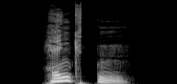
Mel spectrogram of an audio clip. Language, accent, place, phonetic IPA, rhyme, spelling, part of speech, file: German, Germany, Berlin, [ˈhɛŋktn̩], -ɛŋktn̩, henkten, verb, De-henkten.ogg
- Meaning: inflection of henken: 1. first/third-person plural preterite 2. first/third-person plural subjunctive II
